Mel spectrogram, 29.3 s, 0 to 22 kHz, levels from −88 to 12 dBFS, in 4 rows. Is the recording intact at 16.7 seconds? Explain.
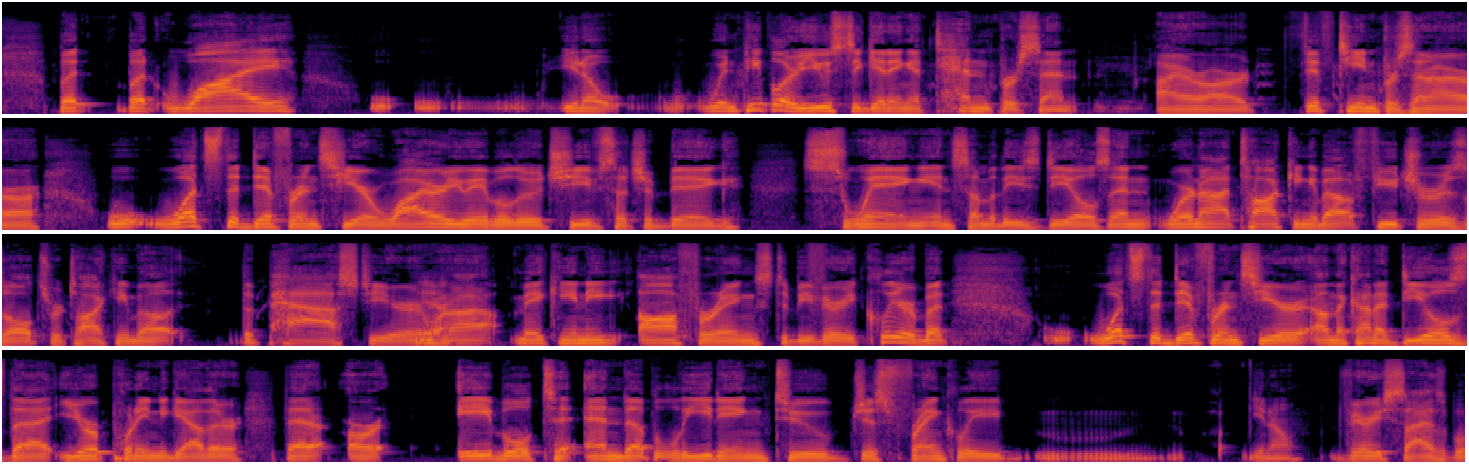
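Yes, the speech at 16.7 seconds plays through cleanly, with no dropout, click, distortion or other audible fault at that moment.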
